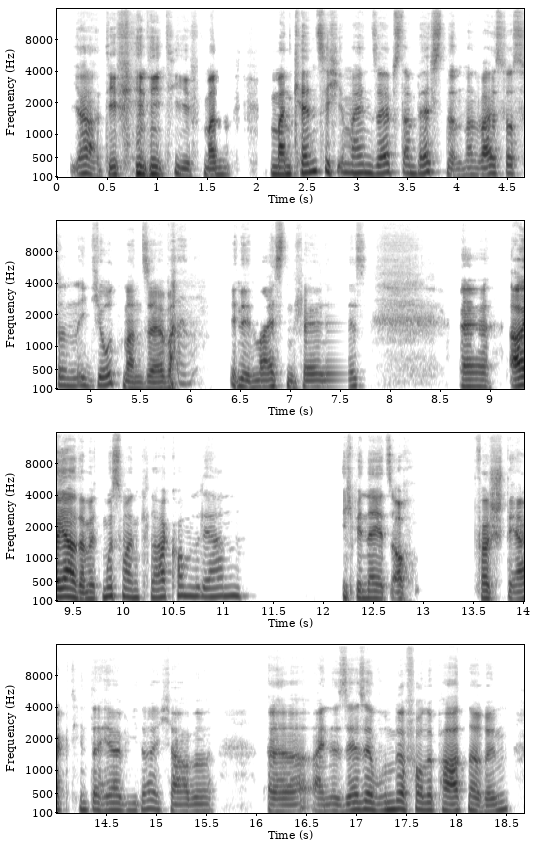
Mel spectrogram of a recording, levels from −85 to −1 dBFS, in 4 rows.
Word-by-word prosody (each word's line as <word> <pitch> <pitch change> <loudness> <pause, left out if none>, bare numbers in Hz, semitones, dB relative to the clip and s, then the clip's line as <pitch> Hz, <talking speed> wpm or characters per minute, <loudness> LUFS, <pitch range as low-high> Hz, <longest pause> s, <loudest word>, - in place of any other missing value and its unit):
Ja, 160 -5 -1
definitiv. 155 - +1
Man 150 +3 +1 0.4
man 155 0 +4
kennt 180 +6 +3
sich 205 -3 -2
immerhin 180 -1 -1
selbst 185 +3 0
am 170 -1 -1
besten 180 -1 -1
und 130 0 -9
man 145 0 -8
weiß, 165 +3 +1
was 170 -1 -3
für 170 - -4
'n 160 -1 -6
Idiot 170 +6 -4
man 120 -2 -1
selber 120 +1 +1 0.5
in 175 -4 -6
den 135 -3 -2
meisten 140 -1 -2
Fällen 140 +1 -6
ist. 155 +1 -10 0.9
Äh, 145 -1 +1 0.2
aber 150 +3 +11
ja, 180 -1 +10
damit 140 0 0
muss 190 +1 0
man 170 -2 -1
klarkommen 185 +4 -2
lernen. 195 +1 -4 0.9
Ich - - -7
bin 155 -1 -2
da 155 - +3
jetzt 145 -2 -1
auch 145 - 0 0.6
verstärkt 150 0 0
hinterher 155 -2 -4
wieder. 165 +5 -7
Ich 160 -2 -11
habe, 140 +1 -6 0.5
äh, - - -2
eine 135 +1 -4
sehr, 150 +4 -1
sehr 170 -2 +1
wundervolle 160 0 -1
Partnerin, 145 +1 0
155 Hz, 155 wpm, -24 LUFS, 140-170 Hz, 0.9 s, aber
